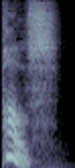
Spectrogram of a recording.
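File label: "pulse", British English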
